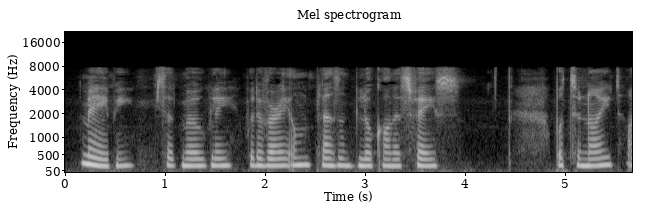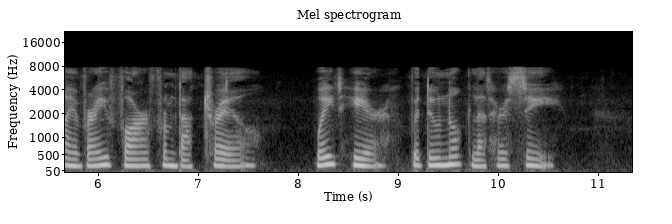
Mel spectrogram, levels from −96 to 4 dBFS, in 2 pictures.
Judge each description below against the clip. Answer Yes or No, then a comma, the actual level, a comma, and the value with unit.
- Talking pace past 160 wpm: No, average, 155 wpm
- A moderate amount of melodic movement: No, narrow, 1.4 semitones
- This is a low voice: No, high, 195 Hz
